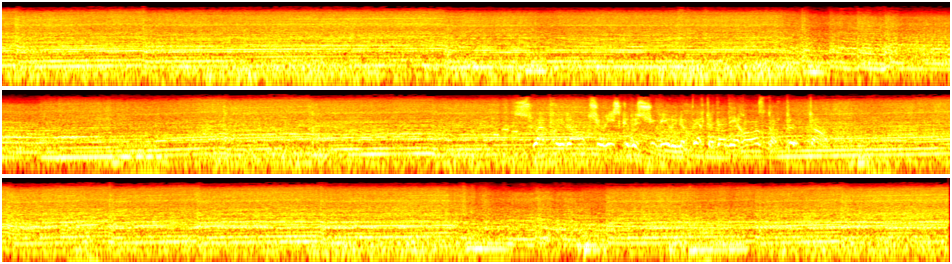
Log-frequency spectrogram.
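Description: A racing car engine screams at high revs, rising and dropping as it shifts gears and brakes.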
